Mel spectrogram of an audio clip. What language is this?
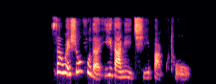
Chinese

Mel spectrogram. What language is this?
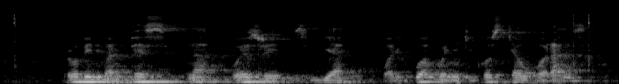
Swahili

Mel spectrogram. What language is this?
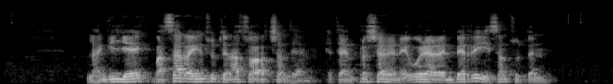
Basque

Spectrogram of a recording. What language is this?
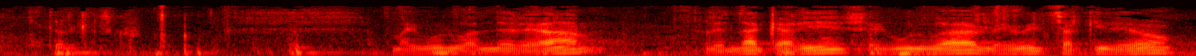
Basque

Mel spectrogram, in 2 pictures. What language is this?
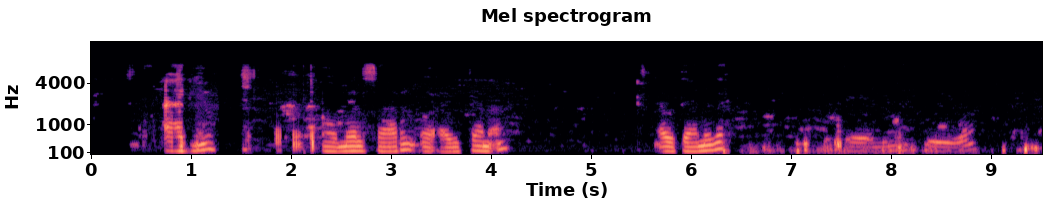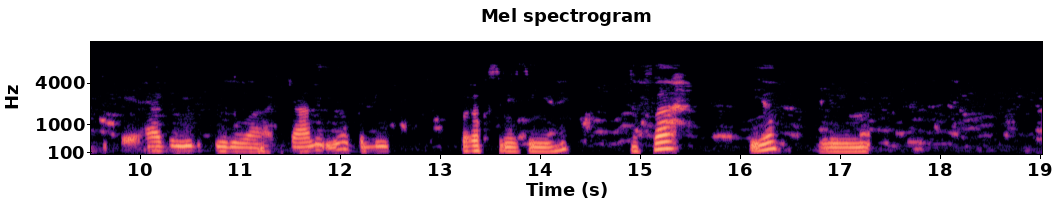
Somali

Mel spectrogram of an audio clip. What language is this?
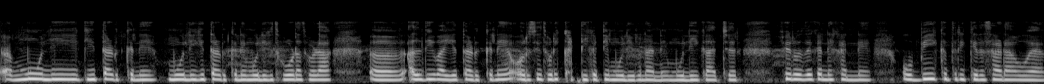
Dogri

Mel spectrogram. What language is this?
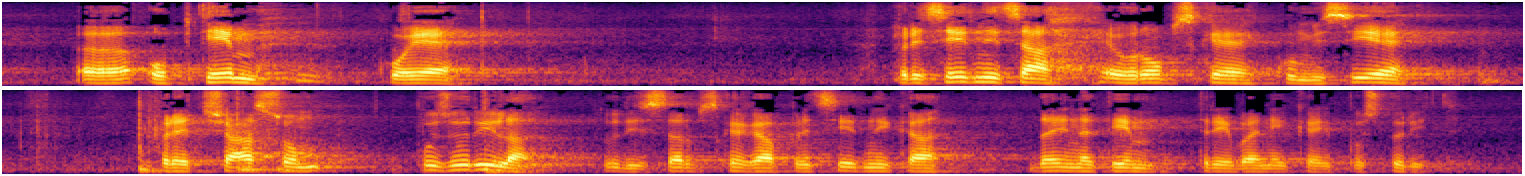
Slovenian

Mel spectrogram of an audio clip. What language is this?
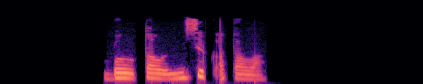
Bashkir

